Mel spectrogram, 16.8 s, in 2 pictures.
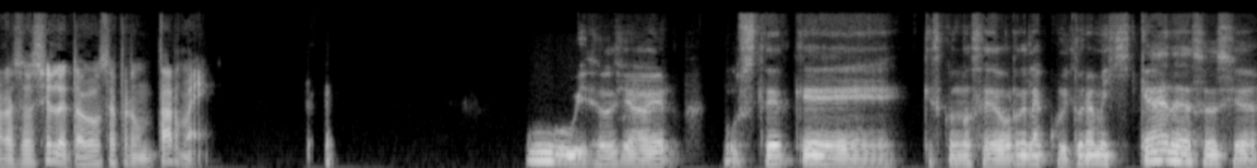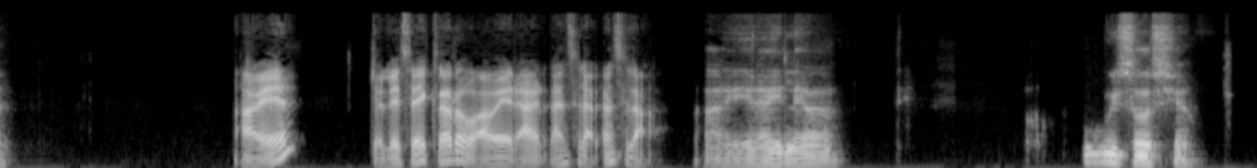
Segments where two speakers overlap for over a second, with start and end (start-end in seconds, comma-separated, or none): none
